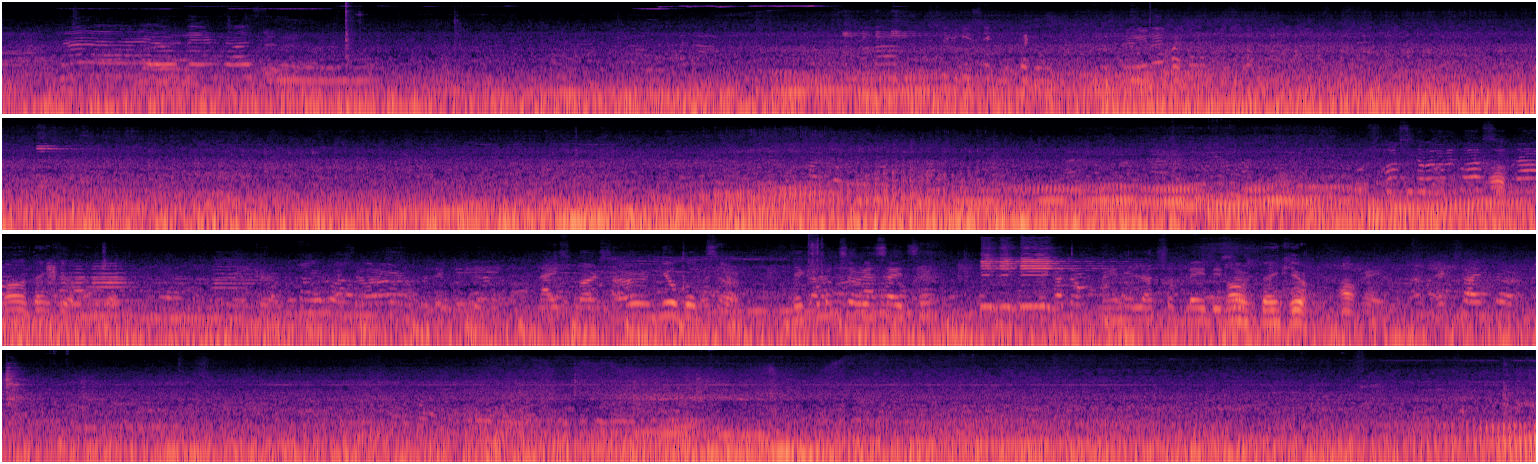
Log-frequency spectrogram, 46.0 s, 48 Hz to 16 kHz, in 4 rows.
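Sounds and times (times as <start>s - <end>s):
passers-by talking: 0.0s - 11.7s, 12.3s - 46.0s
rumble of passing cars: 0.0s - 46.0s.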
